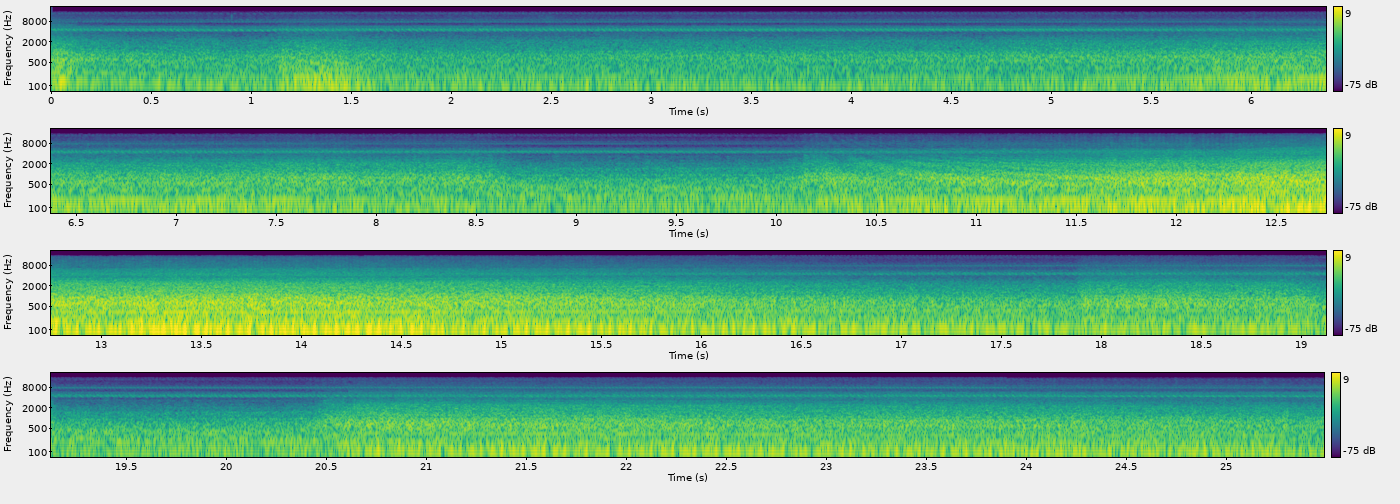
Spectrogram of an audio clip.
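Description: A truck engine rumbles steadily and rises as it pulls away.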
